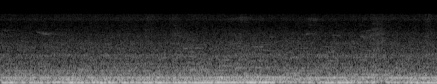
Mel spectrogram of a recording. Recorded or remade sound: recorded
